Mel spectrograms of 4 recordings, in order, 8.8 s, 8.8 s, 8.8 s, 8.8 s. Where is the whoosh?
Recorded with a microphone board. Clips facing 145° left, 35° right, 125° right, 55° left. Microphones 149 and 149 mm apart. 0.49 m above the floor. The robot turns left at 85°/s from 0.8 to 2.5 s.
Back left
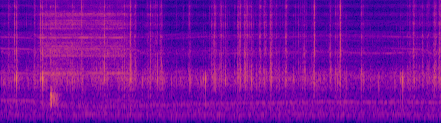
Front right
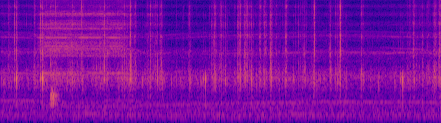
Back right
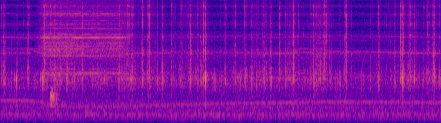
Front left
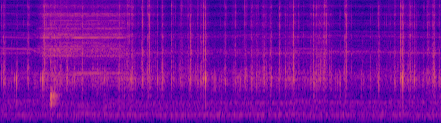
90° left, 8 m; by 1.1 s 80° left, 8 m.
